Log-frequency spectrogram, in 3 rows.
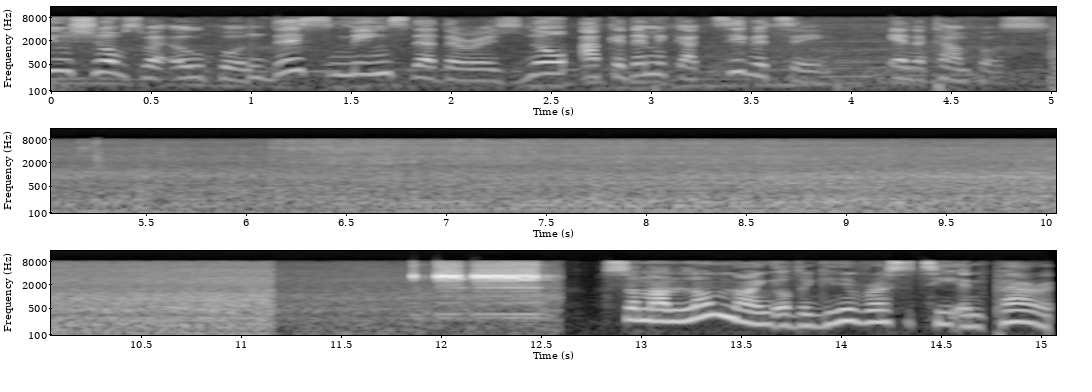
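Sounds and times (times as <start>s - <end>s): passing cars: 0.0s - 12.6s
car horn toot: 11.9s - 12.7s.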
